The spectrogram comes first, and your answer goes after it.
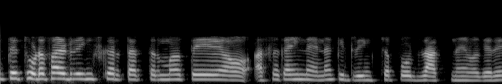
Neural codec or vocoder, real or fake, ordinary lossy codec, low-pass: codec, 24 kHz, 3.1 kbps, DualCodec; fake; none; 3.6 kHz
